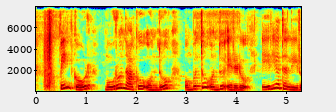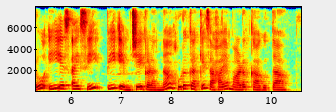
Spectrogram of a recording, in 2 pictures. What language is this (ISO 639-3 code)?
kan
